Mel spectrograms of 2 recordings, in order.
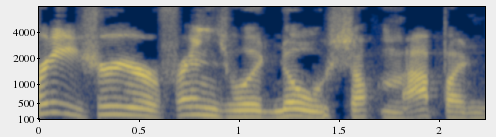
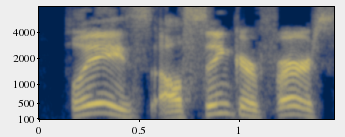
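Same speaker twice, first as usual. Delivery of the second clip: dismissive, laughing delivery with raised pitch; 5 semitones higher than usual. Narrating a game scene, Pike answers the boat's owner, laughing it off. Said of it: "Pike just laughs it off".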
